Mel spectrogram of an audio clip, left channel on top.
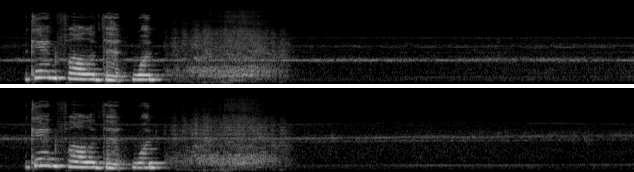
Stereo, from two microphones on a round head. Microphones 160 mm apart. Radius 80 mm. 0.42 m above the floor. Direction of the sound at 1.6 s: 5° left (ahead or behind).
